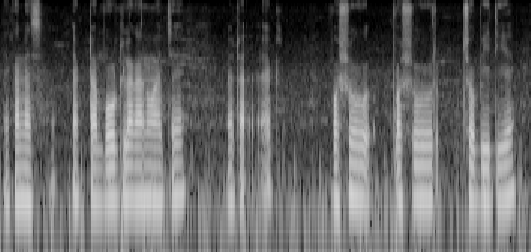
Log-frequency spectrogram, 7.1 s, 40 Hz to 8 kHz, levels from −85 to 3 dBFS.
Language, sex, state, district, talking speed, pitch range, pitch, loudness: Bengali, male, Assam, Hailakandi, 95 wpm, 120-125 Hz, 120 Hz, -21 LUFS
